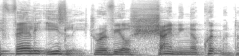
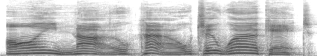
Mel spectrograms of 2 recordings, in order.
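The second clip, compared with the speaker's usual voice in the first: monotone yell; 5 semitones higher, 3 dB louder, much slower than usual. Acted. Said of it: "yelled Sneer, ... still very monotonous".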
